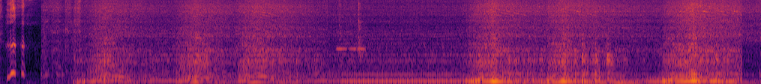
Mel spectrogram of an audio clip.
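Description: A Porsche Macan engine cranks and starts, then revs in several rising bursts, its exhaust valves opening up, loud and close throughout with a steady idle between the revs.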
